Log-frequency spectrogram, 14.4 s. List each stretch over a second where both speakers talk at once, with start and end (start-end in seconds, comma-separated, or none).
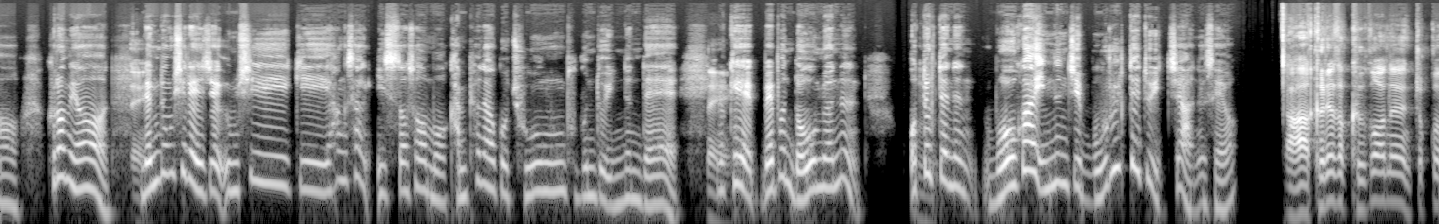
none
